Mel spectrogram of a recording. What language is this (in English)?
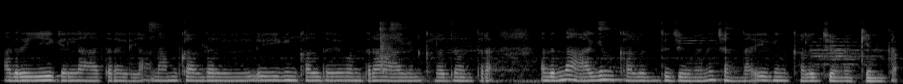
Kannada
